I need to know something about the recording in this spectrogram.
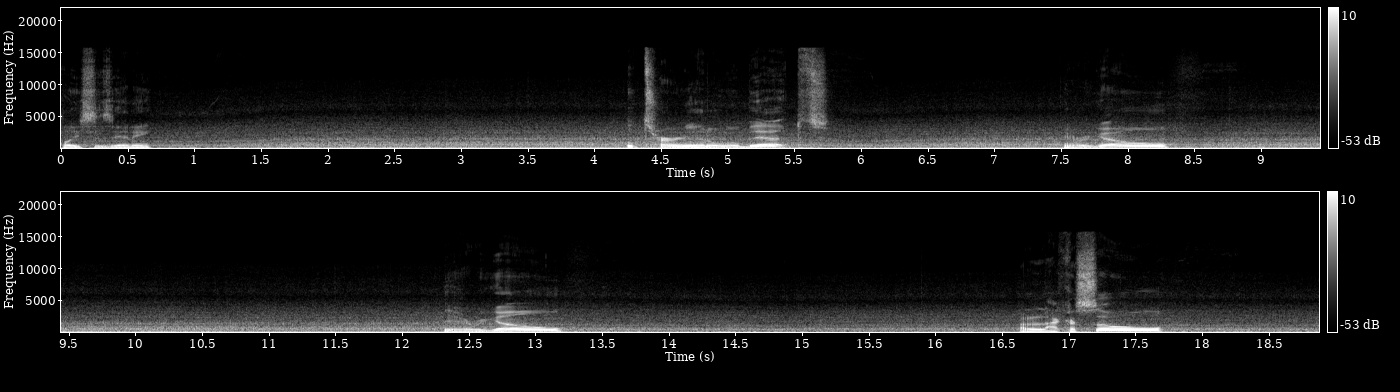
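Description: A tractor engine hums steadily as it drives slowly.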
